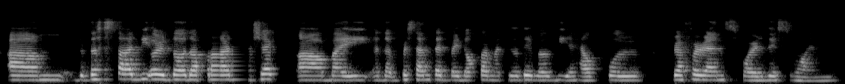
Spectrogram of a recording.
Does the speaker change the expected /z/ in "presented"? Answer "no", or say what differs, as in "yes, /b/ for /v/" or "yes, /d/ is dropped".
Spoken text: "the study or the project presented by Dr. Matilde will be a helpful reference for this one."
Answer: yes, /s/ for /z/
